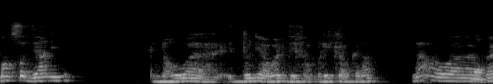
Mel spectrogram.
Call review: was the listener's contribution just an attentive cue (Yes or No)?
Yes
